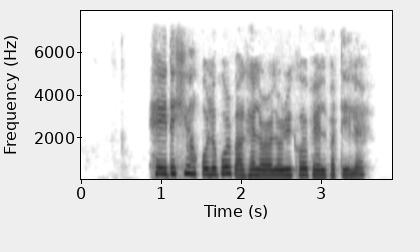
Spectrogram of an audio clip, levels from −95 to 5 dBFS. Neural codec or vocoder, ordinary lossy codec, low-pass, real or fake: none; AAC, 48 kbps; 7.2 kHz; real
